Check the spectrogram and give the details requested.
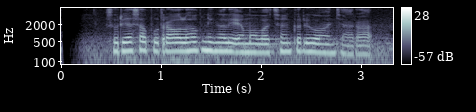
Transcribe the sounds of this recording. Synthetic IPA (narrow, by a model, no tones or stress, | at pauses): suɾiasaput̪ɾaɔlɔɦɔk̚niŋaliɛmawḁt͡ʃankərdiwawaɲt͡ʃaɾa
